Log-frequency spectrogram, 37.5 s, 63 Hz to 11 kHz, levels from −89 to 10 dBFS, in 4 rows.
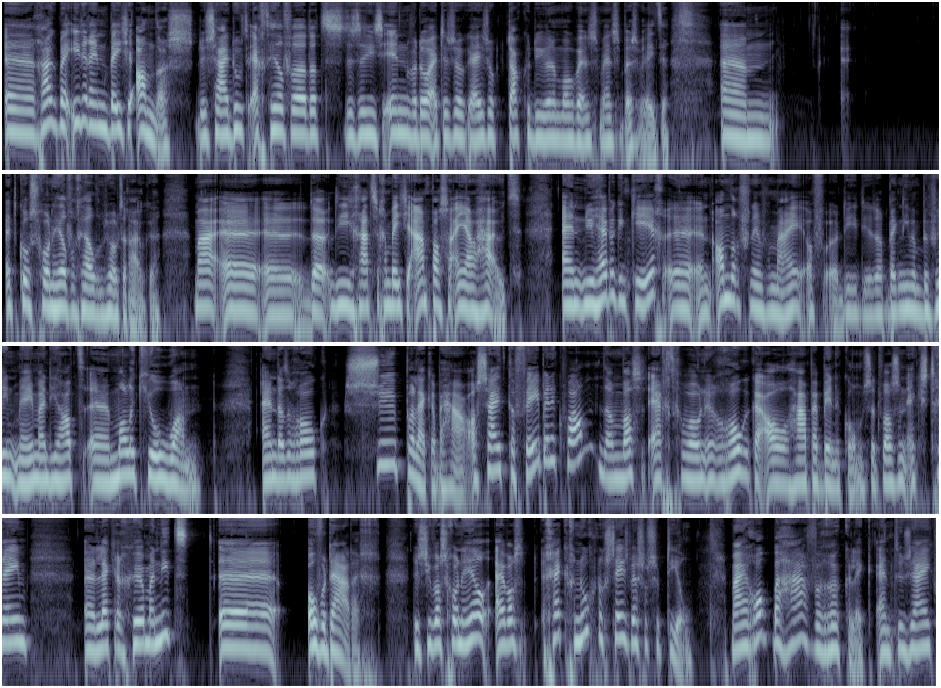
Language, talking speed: Dutch, 220 wpm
